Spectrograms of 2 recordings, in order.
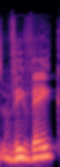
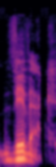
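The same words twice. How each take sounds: First: The second syllable rhymes with cake. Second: The second syllable does not rhyme with cake. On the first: The speaker calls it wrong. "it's Vivek like cake" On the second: The speaker calls it right. "That's how you say his name"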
